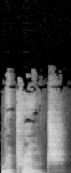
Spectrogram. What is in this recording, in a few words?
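"reproach", British English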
